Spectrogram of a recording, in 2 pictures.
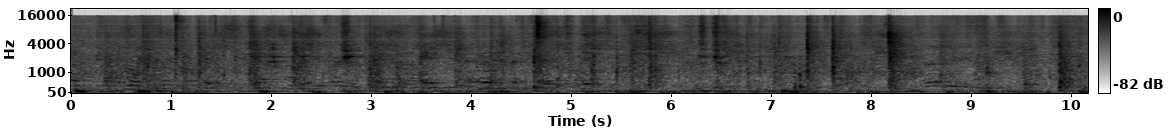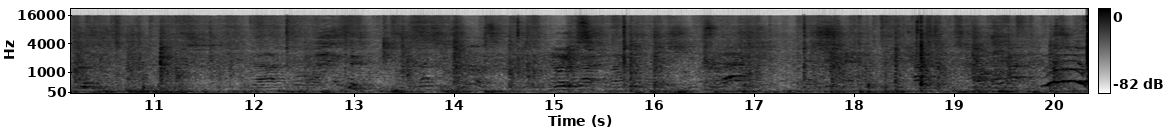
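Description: Kyokushin full-contact sparring by several pairs at once: a continual run of thuds and slaps from punches and kicks landing, and feet striking the floor, with voices in the background.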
